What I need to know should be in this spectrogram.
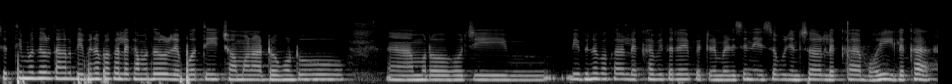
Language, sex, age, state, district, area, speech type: Odia, female, 30-45, Odisha, Jajpur, rural, spontaneous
